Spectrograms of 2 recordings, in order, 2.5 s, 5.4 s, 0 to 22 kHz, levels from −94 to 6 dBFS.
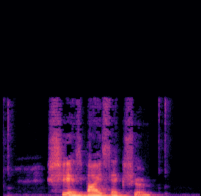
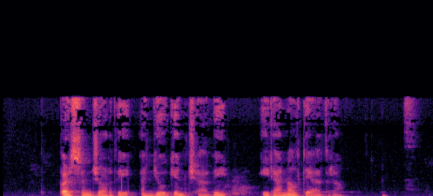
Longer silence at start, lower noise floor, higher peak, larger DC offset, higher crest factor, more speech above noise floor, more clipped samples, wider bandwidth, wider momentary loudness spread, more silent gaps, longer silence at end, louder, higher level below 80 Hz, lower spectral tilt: second, 0.6 s vs 0.75 s; second, -54 dBFS vs -62 dBFS; first, 0 dBFS vs -4 dBFS; neither; second, 18 dB vs 24 dB; about the same, 37 dB vs 37 dB; neither; about the same, 11.5 kHz vs 11.5 kHz; second, 14 LU vs 24 LU; neither; first, 0.65 s vs 0.25 s; first, -17 LUFS vs -25 LUFS; about the same, -50 dBFS vs -48 dBFS; first, -6.5 dB/octave vs -4.5 dB/octave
